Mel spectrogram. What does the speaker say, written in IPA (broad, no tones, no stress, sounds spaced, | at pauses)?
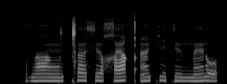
dˤ õː ǀ œ s y χ ɛ qʼ ĩ k i t y m ɛ̃ ɾ o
